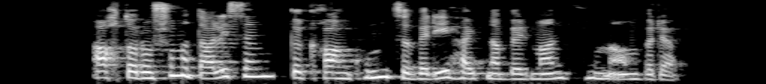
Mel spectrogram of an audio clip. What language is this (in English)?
Armenian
